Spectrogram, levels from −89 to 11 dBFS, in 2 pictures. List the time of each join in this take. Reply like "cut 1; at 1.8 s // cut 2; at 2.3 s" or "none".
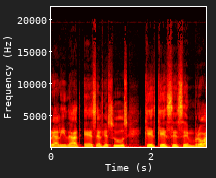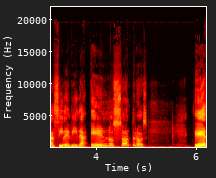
cut 1; at 1.0 s // cut 2; at 2.1 s // cut 3; at 3.3 s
